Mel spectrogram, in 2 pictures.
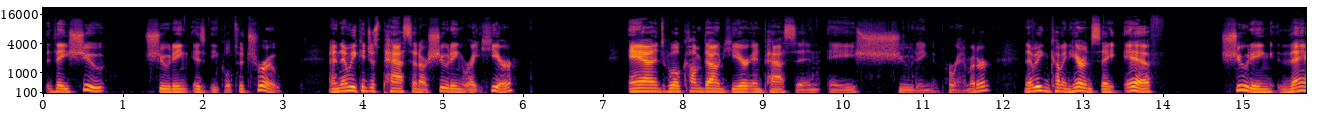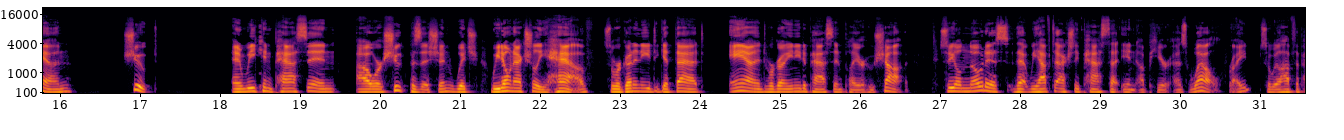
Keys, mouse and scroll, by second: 0.0-3.1 typing, 4.3 click, 5.4 Left, 5.8-7.2 typing, 7.6 scroll, 8.6 middle click, 8.6 click, 9.2-11.3 typing, 11.3-11.8 scroll, 11.9 click, 12.3 Return, 12.7-18.3 typing, 13.7 Return, 28.8 click, 29.2 click, 30.2-31.5 typing.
